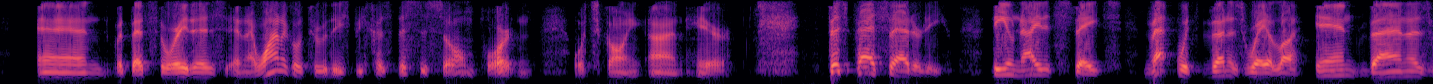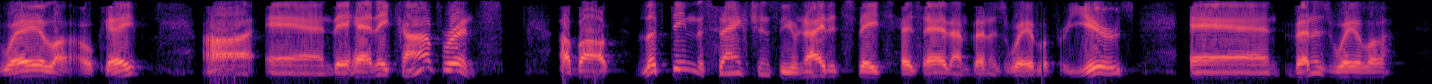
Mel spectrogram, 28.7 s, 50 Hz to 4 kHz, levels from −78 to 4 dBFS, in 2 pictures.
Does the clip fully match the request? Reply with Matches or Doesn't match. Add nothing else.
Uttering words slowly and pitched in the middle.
Doesn't match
